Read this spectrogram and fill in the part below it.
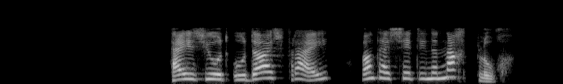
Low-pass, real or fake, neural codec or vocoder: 5.4 kHz; real; none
